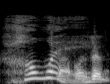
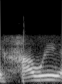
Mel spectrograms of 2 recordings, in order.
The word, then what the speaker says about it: Howay: Hallway? You actually said hallway? Geordie. Yeah, but does Geordies really say hallway? No, they say Howay, actually.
